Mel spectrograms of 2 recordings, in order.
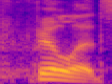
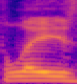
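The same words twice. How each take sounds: First: It is said with an American pronunciation. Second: It is said with a French pronunciation. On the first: The speaker calls it right. "say fillets because that's the American way" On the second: The speaker calls it wrong. "fillets is a French word"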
